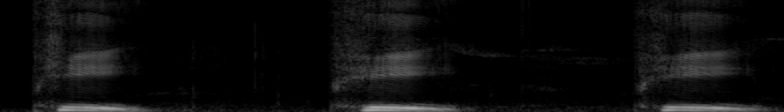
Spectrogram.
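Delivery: P as loud, puffed "phee"; aspirated P. Shown as a demonstration. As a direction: repeat "phee", bursting air on P. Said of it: "তো উচ্চারণটা কী হবে".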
